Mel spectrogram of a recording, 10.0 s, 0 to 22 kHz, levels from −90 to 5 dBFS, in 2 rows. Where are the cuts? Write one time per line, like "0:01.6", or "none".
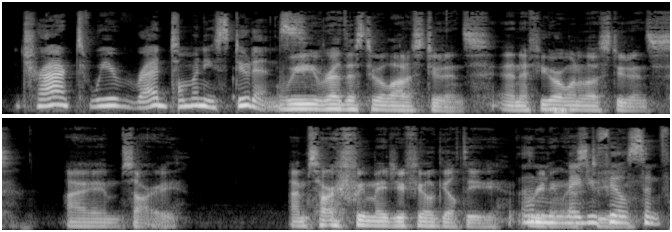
0:01.3

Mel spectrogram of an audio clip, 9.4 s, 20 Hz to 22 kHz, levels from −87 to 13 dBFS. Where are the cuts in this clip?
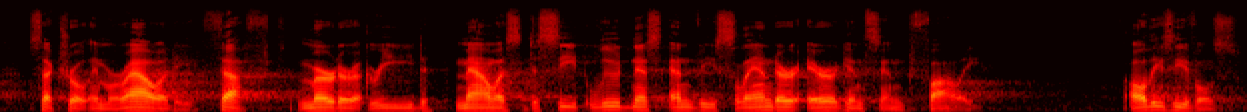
0:02.7
0:03.3

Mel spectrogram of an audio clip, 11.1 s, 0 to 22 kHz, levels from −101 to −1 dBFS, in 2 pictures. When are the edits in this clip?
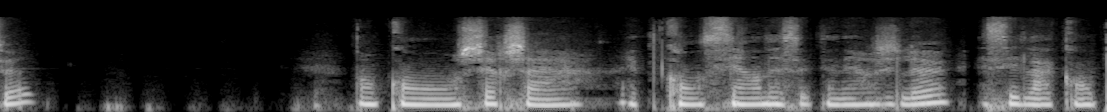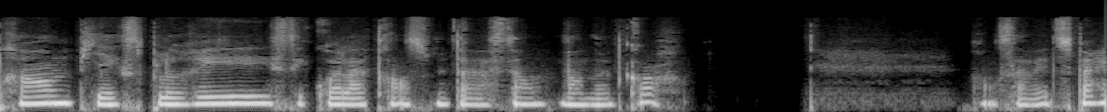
0:04.8

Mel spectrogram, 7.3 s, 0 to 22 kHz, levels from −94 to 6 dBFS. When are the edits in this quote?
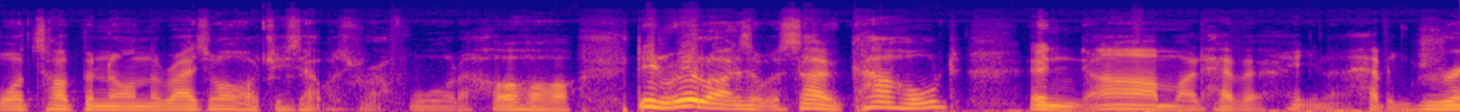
none

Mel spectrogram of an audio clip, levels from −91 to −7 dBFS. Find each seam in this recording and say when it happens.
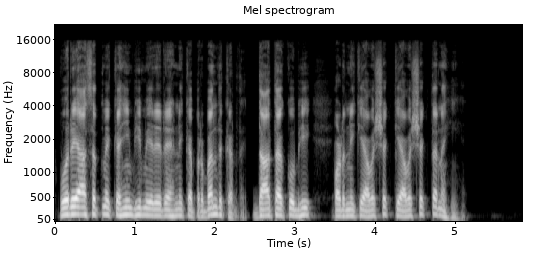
0:02.4
0:03.5
0:04.2

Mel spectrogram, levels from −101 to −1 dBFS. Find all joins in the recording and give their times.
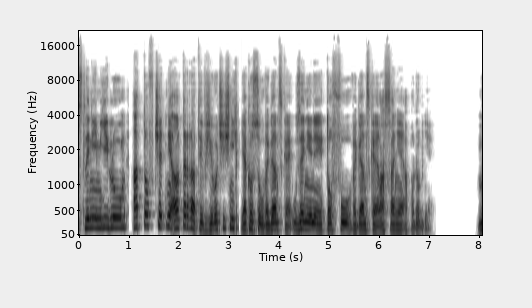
0:01.0
0:03.2

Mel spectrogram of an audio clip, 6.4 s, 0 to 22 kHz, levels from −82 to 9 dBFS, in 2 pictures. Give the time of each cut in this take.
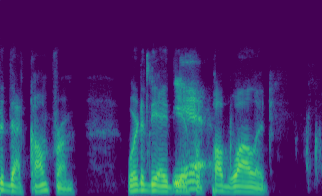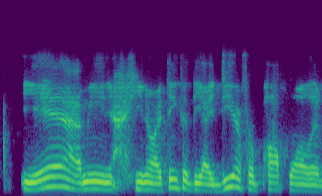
0:03.4

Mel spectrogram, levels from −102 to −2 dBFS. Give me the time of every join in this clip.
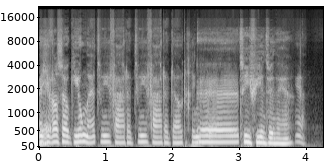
0:01.4
0:03.0

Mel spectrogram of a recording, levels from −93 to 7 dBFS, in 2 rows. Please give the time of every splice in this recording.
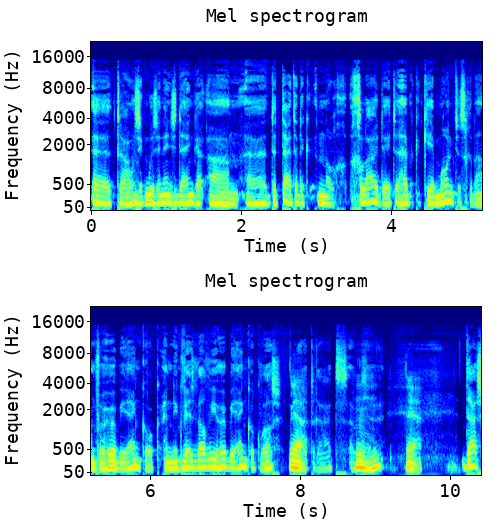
none

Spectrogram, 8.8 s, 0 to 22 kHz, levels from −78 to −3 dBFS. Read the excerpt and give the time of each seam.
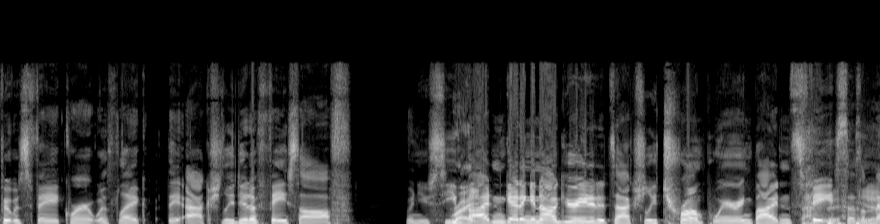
none

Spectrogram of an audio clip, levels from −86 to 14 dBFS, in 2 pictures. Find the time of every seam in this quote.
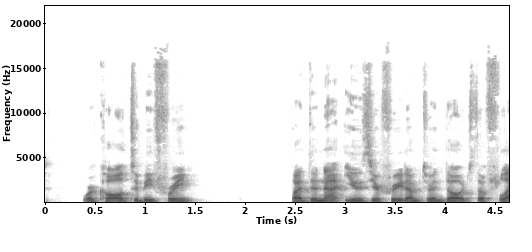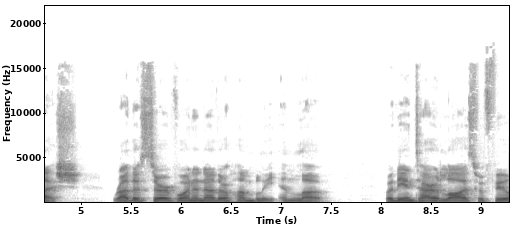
none

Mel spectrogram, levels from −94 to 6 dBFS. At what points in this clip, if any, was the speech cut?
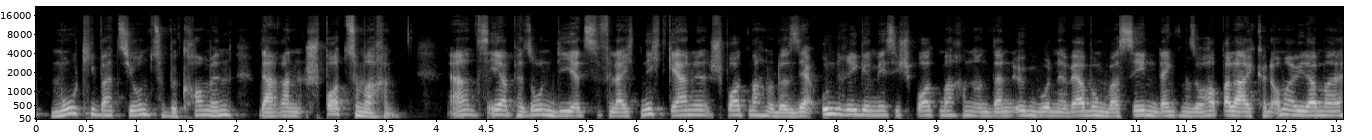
0:02.2
0:04.5

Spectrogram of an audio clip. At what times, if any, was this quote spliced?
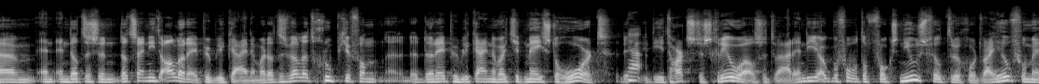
none

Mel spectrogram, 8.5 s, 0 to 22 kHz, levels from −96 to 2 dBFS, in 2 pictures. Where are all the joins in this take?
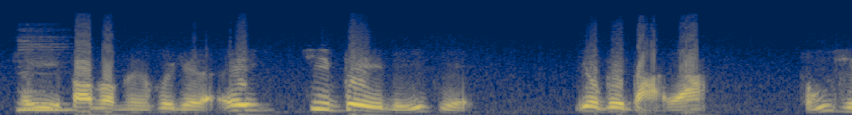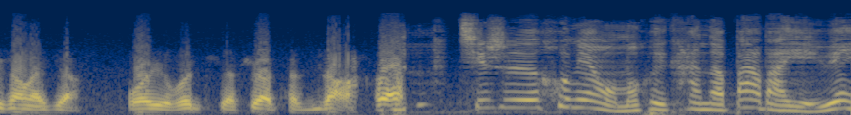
none

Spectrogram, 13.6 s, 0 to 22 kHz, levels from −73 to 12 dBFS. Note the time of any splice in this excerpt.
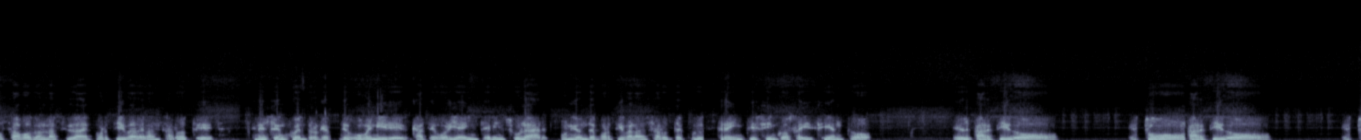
0:02.4
0:03.3
0:05.5
0:07.0
0:11.8

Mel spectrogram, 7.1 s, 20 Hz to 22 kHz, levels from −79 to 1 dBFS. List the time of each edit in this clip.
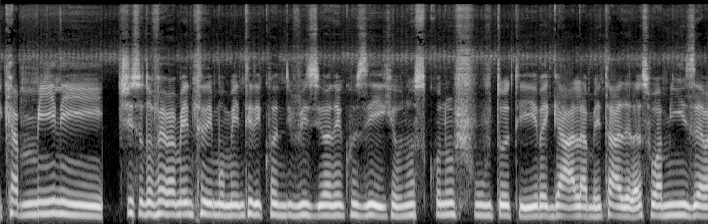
none

